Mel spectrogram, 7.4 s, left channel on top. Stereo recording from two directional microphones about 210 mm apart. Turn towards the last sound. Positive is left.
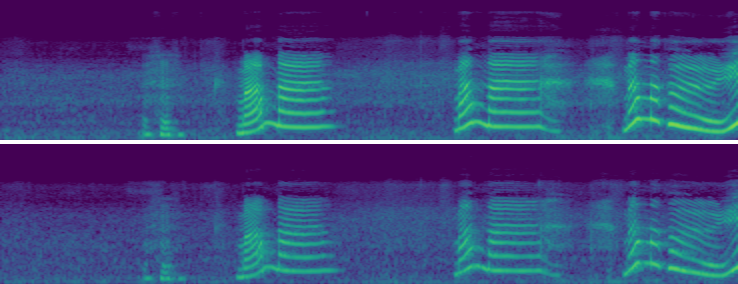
turn(degrees=25)  # may be behind; listen again after turning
